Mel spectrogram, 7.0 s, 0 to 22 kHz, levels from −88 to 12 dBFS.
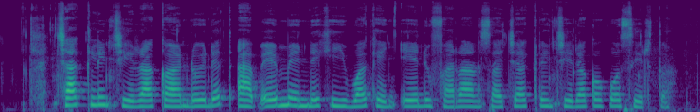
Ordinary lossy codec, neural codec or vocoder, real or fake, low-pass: none; vocoder, 44.1 kHz, 128 mel bands every 256 samples, BigVGAN v2; fake; none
